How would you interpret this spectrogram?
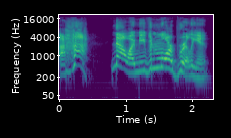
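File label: level up, English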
